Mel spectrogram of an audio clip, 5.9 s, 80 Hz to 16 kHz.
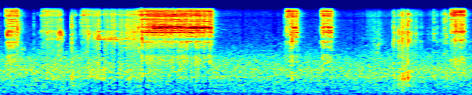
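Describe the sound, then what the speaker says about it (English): Short bursts of WD-40 spray hiss, one longer blast followed by several quick spurts, close by with no talking. "you're going to spray enough"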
